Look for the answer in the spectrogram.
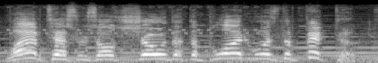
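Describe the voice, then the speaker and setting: A man voicing a bumbling, stammering police detective with a gravelly voice, in a fan-dubbed courtroom drama. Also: extremely high pitch, moderate pace, fairly bright tone, soft background music. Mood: blustering.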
